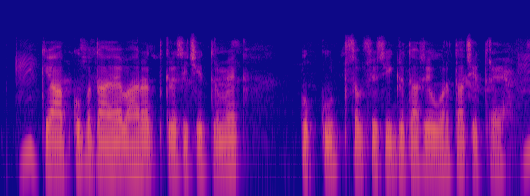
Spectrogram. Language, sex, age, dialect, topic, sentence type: Hindi, male, 41-45, Kanauji Braj Bhasha, agriculture, statement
